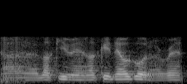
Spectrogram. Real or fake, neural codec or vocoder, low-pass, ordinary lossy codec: real; none; 3.6 kHz; none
